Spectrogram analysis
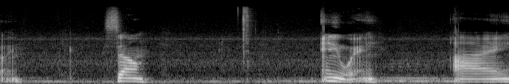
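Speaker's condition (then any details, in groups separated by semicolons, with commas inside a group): Traumatic brain injury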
